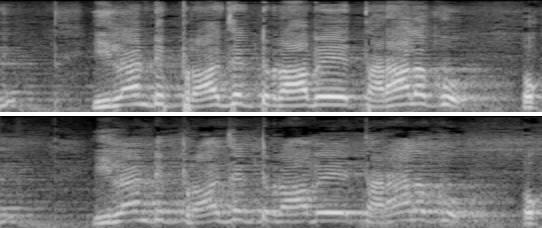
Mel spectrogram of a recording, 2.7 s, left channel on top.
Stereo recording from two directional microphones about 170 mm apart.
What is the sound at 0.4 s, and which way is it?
A man's voice, 35° left (ahead or behind).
